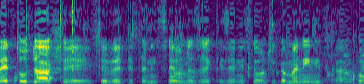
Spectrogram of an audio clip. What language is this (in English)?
Hebrew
